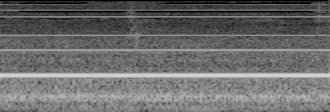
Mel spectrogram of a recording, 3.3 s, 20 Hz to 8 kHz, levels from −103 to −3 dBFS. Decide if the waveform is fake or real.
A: real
